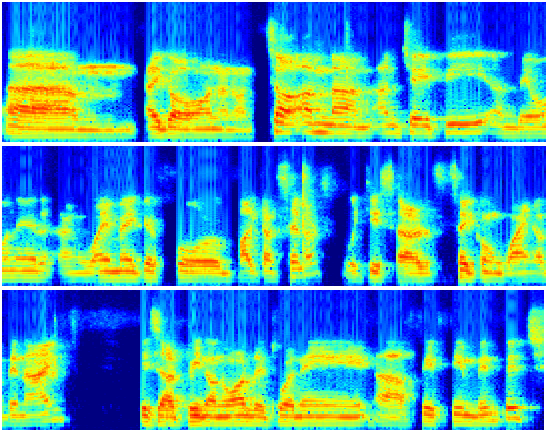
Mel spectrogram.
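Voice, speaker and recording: Speaking at a fairly slow pace, a man with an Argentine accent uses a medium pitch with ordinary variation. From Argentina (Mendoza). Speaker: winemaker. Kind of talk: guided wine tasting presentation. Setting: video call.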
